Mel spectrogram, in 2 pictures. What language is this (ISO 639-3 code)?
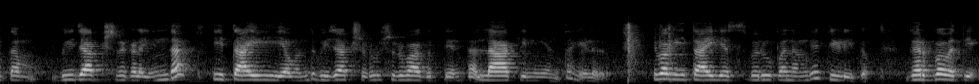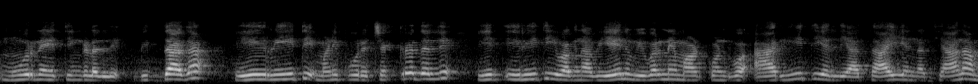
kan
